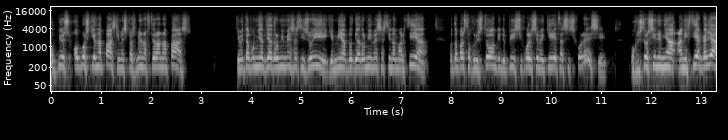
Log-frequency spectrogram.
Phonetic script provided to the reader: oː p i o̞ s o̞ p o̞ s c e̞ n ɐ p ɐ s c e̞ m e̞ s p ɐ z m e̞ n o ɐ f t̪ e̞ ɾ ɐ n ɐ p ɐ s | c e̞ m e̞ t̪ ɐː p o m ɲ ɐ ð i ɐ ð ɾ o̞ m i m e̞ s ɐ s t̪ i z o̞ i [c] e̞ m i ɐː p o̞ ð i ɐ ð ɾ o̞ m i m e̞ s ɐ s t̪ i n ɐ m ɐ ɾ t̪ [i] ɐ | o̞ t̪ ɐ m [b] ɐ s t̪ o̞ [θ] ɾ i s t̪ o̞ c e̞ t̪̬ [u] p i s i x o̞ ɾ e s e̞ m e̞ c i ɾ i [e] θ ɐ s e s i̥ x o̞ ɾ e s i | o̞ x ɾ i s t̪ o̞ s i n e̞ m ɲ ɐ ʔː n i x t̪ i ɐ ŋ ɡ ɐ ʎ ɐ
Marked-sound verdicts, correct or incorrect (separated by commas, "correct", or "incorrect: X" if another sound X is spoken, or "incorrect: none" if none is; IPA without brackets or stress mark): correct, correct, correct, incorrect: x, correct, correct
